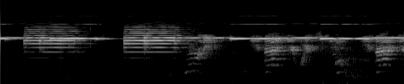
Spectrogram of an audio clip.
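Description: Fire alarm going off again and again: a steady high-pitched tone runs throughout, with a horn blaring in pulses about once a second that stop about halfway through.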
